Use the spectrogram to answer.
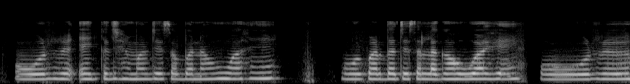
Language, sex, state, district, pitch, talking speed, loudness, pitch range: Hindi, female, Uttar Pradesh, Ghazipur, 250 Hz, 140 wpm, -24 LUFS, 245-255 Hz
